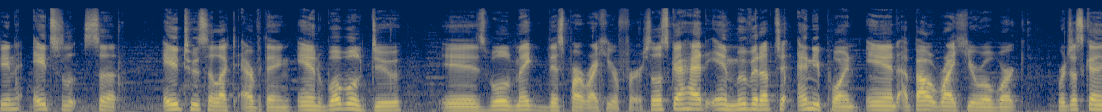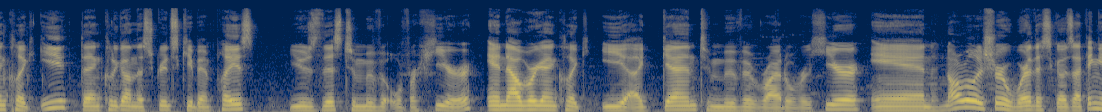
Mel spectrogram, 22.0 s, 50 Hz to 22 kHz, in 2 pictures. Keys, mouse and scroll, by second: 0.6 shift+middle click, 1.1-1.9 scroll down 2, 1.9-2.4 scroll down 3, 2.4-4.0 shift+middle drag, 4.0-5.5 scroll up 4, 5.5 shift+middle click, 6.2 g, 7.3 shift+middle click, 7.9 scroll up 3, 8.4 shift+middle click, 8.9 g, 10.3-10.6 scroll down 4, 10.6 shift+middle click, 11.2 e, 12.0 click, 14.3 shift+middle click, 14.7-15.4 scroll up 5, 15.4 shift+middle click, 15.8-16.3 scroll up 1, 16.3 e, 21.3 shift+middle click, 21.9 g.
